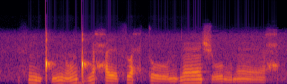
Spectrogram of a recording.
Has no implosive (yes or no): yes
